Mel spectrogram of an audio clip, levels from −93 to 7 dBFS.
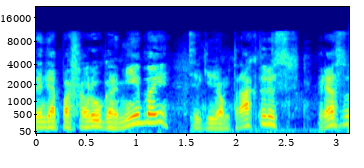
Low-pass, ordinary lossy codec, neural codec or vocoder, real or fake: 10.8 kHz; AAC, 32 kbps; none; real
